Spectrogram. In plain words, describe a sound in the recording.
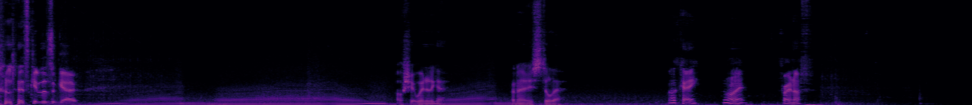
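A car engine revs and hums, rising and falling in pitch.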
